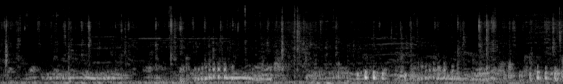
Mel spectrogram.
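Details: Pigeon, described as real, cooing in repeated low, rolling phrases that swell and dip, accompanied by a few sharp clicks and light rustling close by.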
